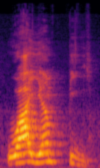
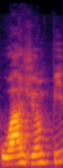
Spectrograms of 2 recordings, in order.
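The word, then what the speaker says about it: Wajãpi: só que se fala Wayampi, que é um idioma deles. Então, o nome dessa tribo não se fala Wajampi, não, Wayampi, Wayampi, Wayampi. É engraçado, mas é o nome da tribo, Wayampi, certo?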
